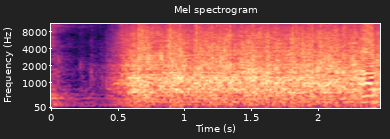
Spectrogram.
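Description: Audience applauding. The applause comes in about half a second in, after a brief lull, and then stays at an even level.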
